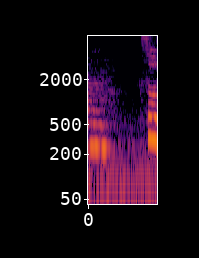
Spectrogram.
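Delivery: usual speaking voice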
